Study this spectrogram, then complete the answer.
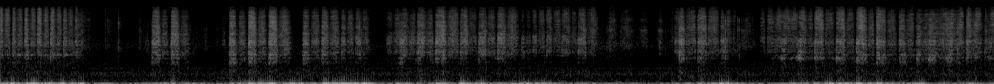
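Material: Paper.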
